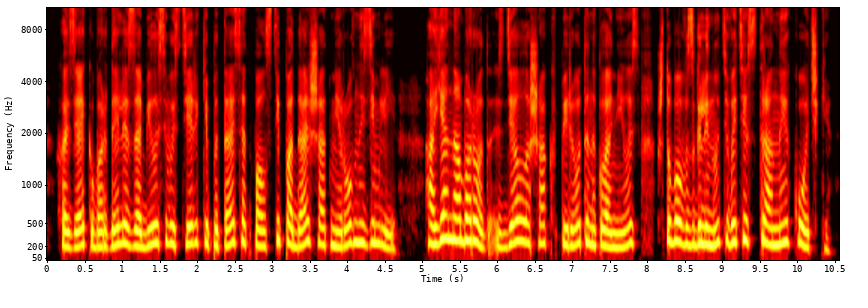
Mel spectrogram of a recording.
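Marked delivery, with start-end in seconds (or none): none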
